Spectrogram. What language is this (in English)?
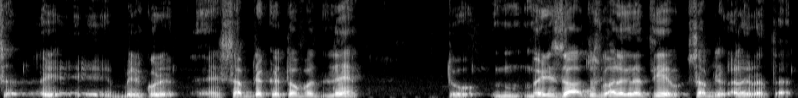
Urdu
